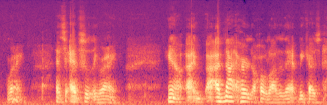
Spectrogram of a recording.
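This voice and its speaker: A man at a moderate pace with long, frequent pauses and audible room echo. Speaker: talk show host. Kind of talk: interview chat. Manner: loud.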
